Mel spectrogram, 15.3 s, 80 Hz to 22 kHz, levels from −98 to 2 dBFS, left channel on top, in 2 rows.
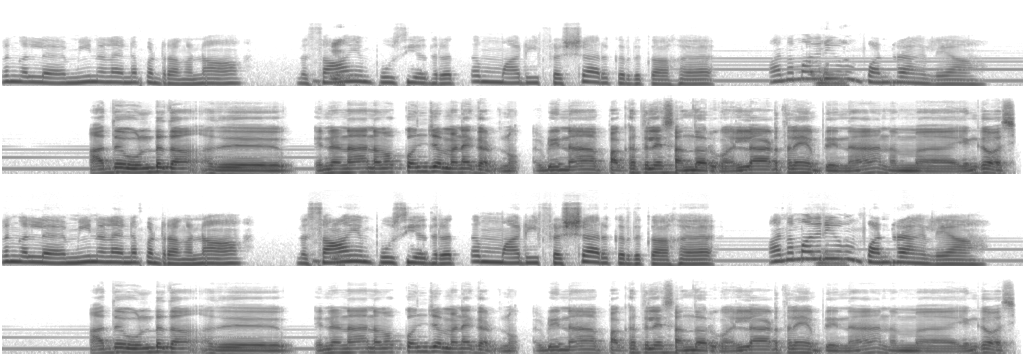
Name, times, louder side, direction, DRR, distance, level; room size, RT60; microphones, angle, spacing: voice 1, 0.0-1.9 2.2-5.4 5.8-7.4, right 6 dB, 60° right, 0.5 m, -36 dB
Wind instrument woodwind instrument, 4.8-10.9, left 2 dB, 60° left, 7.7 m, -58 dB
voice 2, 8.3-15.3, left 4 dB, 30° left, 0.6 m, -32 dB
head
